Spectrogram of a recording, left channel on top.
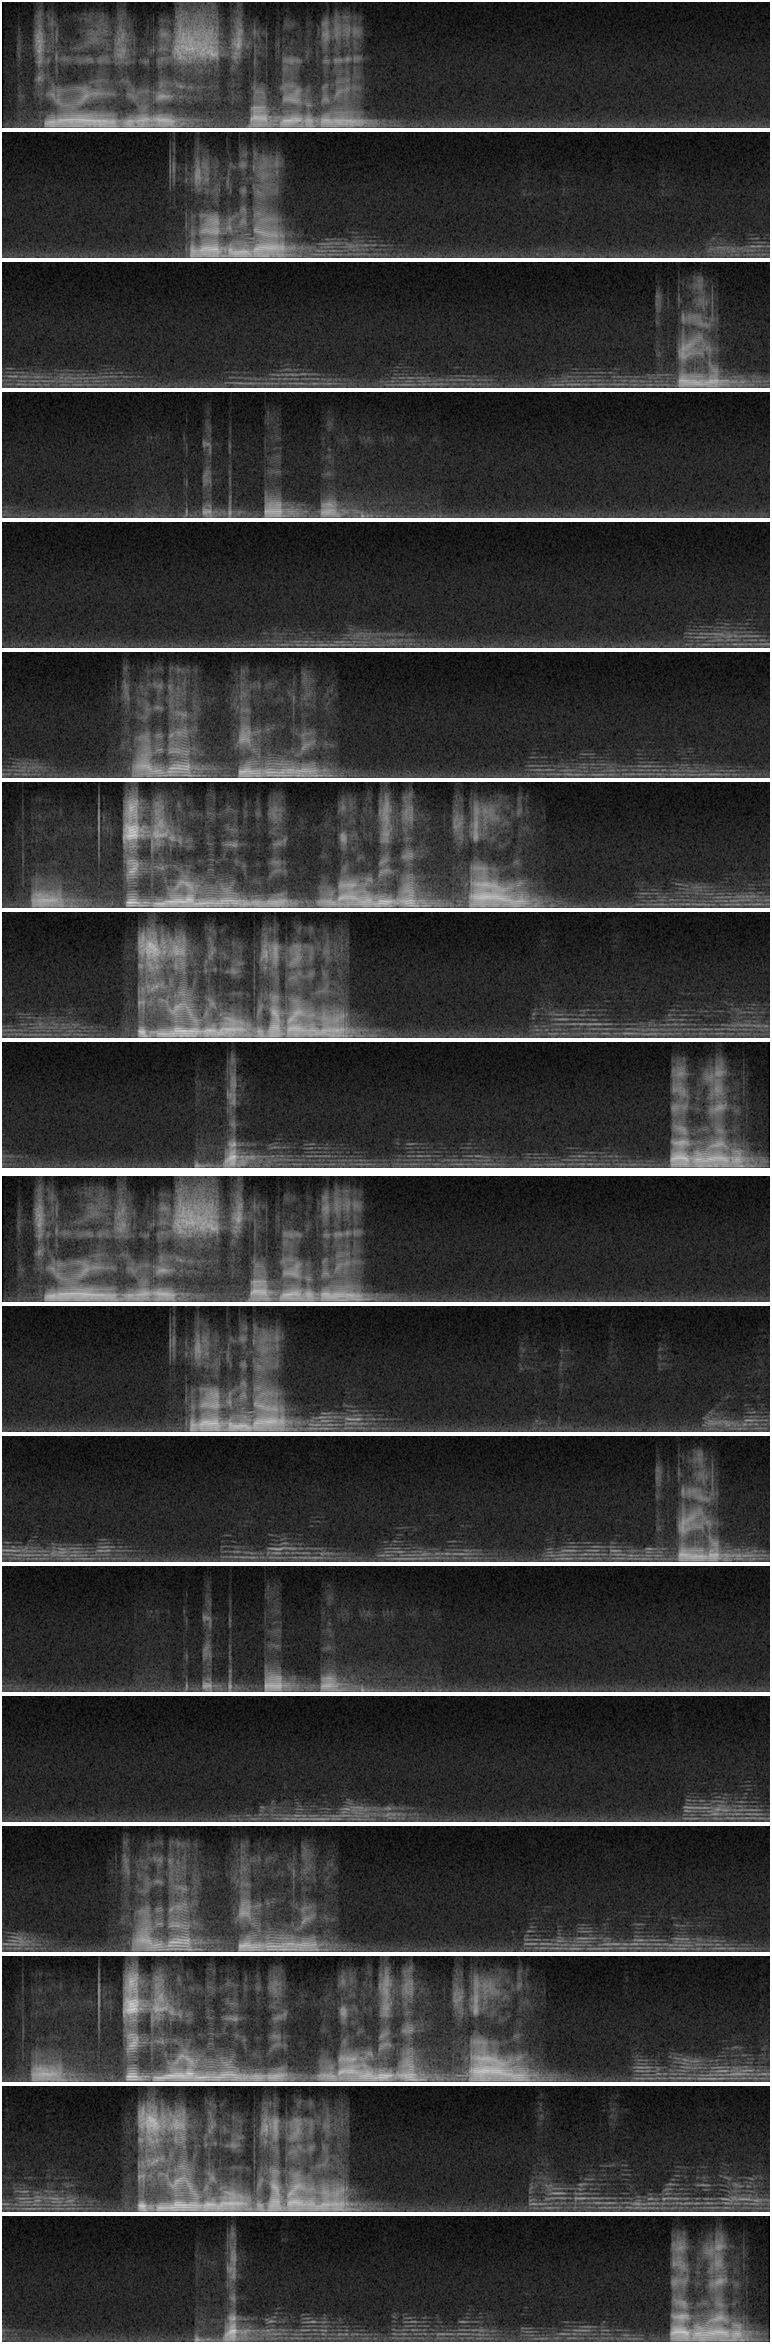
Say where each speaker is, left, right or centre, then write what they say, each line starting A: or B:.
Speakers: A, in the centre; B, on the right.
A: ꯁꯤꯔꯣꯏꯔꯣ ꯏꯁꯇꯔ ꯄ꯭ꯂꯦꯌꯔ ꯈꯅꯤ ꯐꯖꯔꯛꯀꯅꯤꯗ
B: ꯀꯞ ꯋꯥꯔ ꯀꯞ <unintelligible> <unintelligible> ꯑꯦꯛꯖꯥꯝꯄꯜ ꯋꯥꯔꯜ ꯀꯞ ꯑꯩ ꯀꯥꯔꯗꯤ ꯂꯣꯏꯔꯅꯤ ꯅꯣꯏ ꯔꯥꯅꯦꯜꯗꯣ ꯑꯩꯈꯣꯏꯒꯤ ꯃꯣꯡꯗ
A: ꯀꯔꯤ
B: ꯎꯔꯦ
A: <unintelligible> ꯑꯗꯨꯒꯣ
B: ꯒꯤ ꯀꯟꯂꯣ ꯍꯥꯏꯒ ꯑꯣ ꯁꯥꯕ꯭ꯔꯥ ꯅꯣꯏꯗꯁꯨ
A: ꯁꯥꯗꯦꯗ ꯐꯦꯟ ꯎ ꯂꯩ
B: ꯑꯩꯈꯣꯏꯗꯤ ꯅꯨꯡꯗꯥꯡꯗꯗꯤ ꯂꯥꯏꯕ ꯌꯥꯗꯦ
A: ꯑꯣ ꯆꯦꯛꯀꯤ ꯑꯣꯏꯔꯝꯅꯤ ꯅꯣꯏꯒꯤꯗꯨꯗꯤ ꯗꯥꯉꯗꯤ
B: ꯎꯝ ꯑꯗꯨꯒꯤ
A: ꯁꯎꯅ
B: ꯁꯥꯕꯅ ꯂꯣꯏꯔꯦ ꯍꯧꯖꯤꯛ ꯁꯥꯕ ꯍꯧꯔꯦ
A: ꯑꯦꯁꯤ ꯂꯩꯔꯣ ꯀꯩꯅꯣ ꯄꯩꯁꯥ ꯄꯥꯏꯕꯅꯣ
B: ꯄꯩꯁꯥ ꯄꯥꯏꯗꯤ ꯁꯤꯒꯨꯝꯕ ꯄꯥꯏꯒꯗ꯭ꯔꯥꯅꯦ ꯑꯩ
A: ꯎ
B: ꯅꯣꯏꯣꯏꯁꯅꯥ ꯃ ꯁꯅꯥ ꯃꯇꯨꯝꯅ ꯑꯣꯏꯅ ꯂꯩꯕꯤꯌꯣ ꯑꯩꯈꯣꯏꯒꯤ
A: ꯀꯣꯡ ꯍꯥꯏꯒ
